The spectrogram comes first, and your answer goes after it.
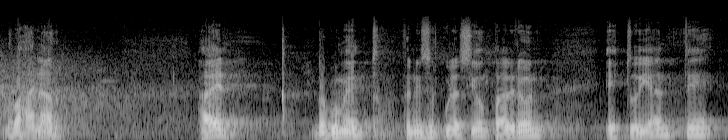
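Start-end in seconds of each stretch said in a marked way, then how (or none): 0.1-5.5 low-voiced officer, unhurried; low, lightly acted policeman; traffic cop. Policeman asking a driver for papers, low and official.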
